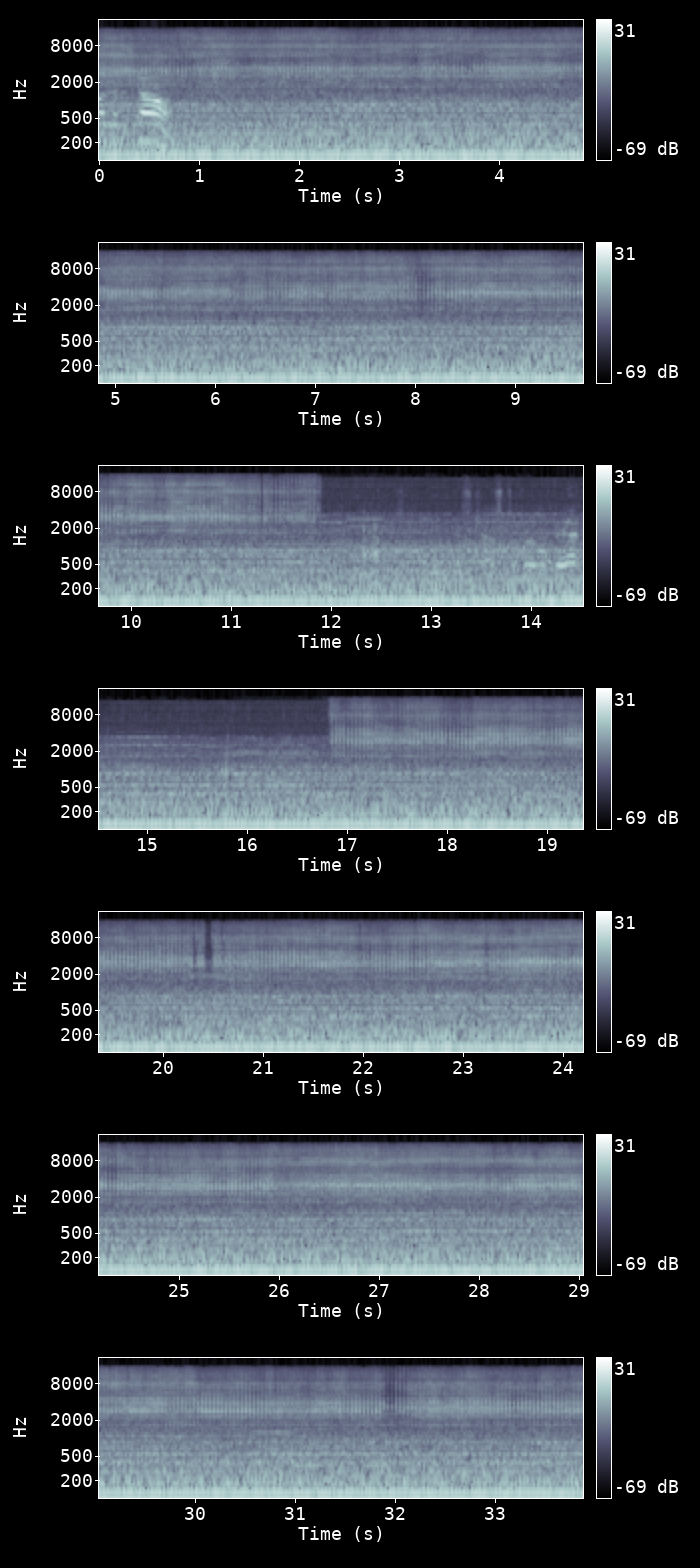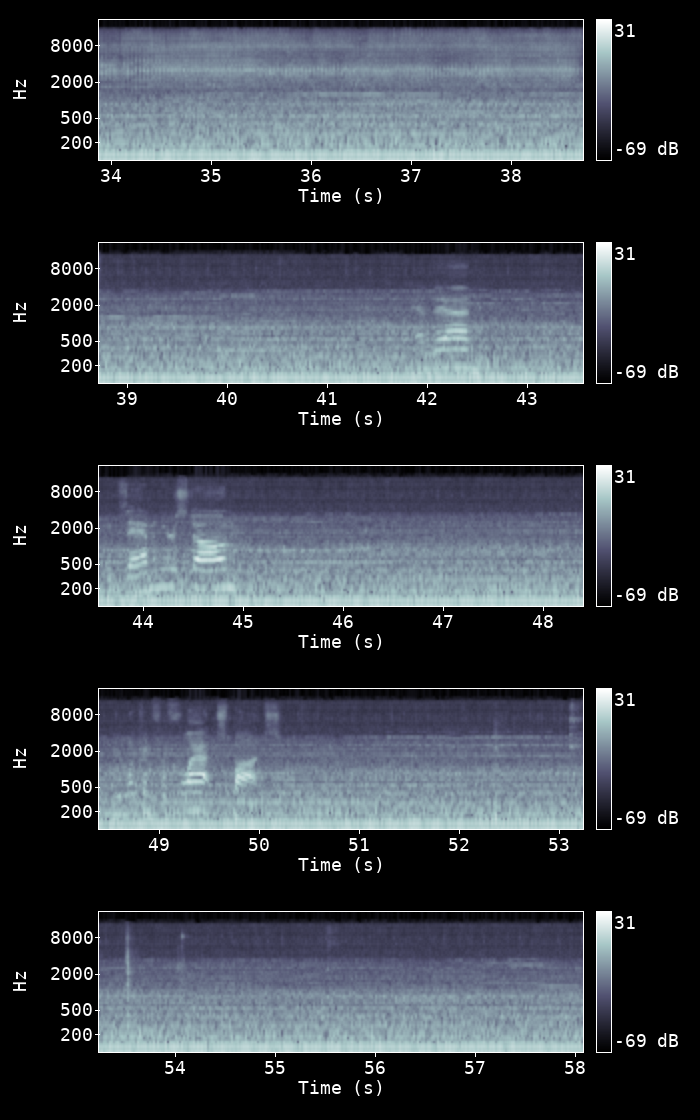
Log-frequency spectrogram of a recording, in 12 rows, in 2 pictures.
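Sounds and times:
sander humming: 0.0s - 11.9s, 16.8s - 38.8s.

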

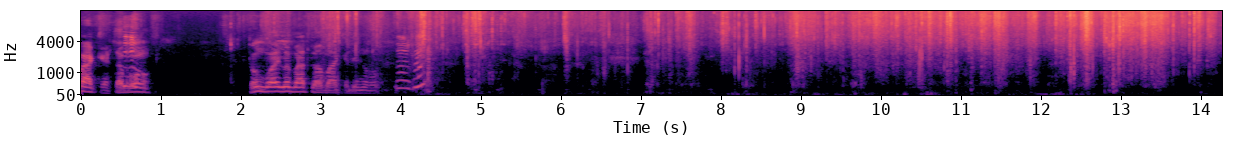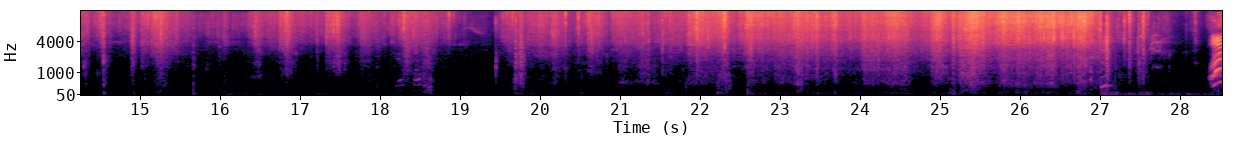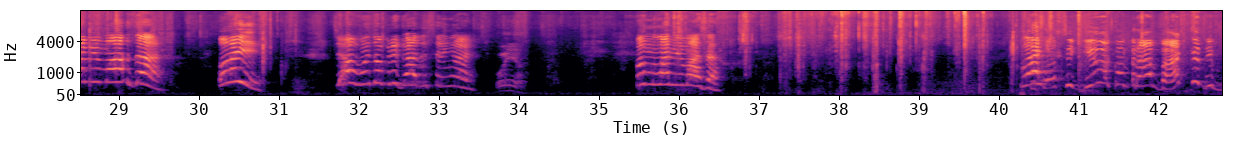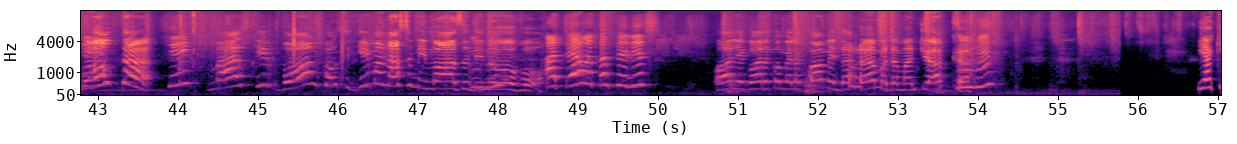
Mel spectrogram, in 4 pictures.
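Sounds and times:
steps through dry straw and leaves: 2.3s - 29.0s, 35.5s - 56.7s.

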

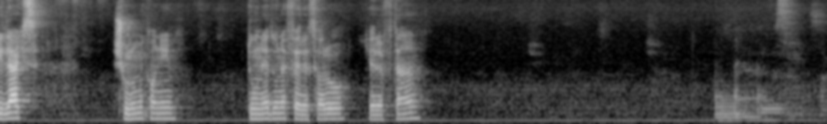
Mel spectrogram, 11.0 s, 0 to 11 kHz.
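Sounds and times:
electric guitar picked notes: 9.6s - 10.7s.

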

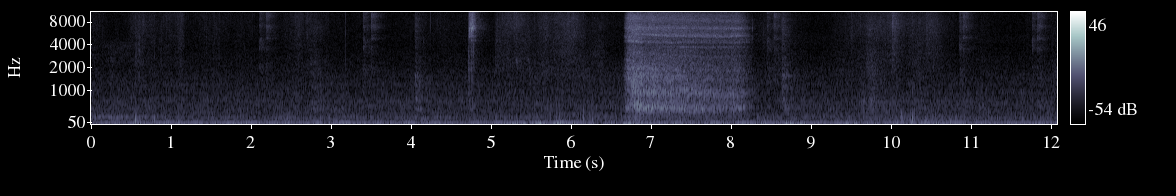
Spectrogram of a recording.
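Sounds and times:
person breathing out loudly: 6.7s - 8.3s.

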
